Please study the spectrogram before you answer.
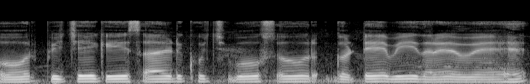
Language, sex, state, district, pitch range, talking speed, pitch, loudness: Hindi, male, Uttar Pradesh, Saharanpur, 120-130 Hz, 135 wpm, 125 Hz, -14 LUFS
